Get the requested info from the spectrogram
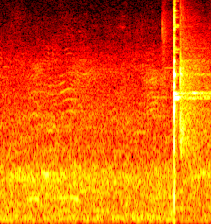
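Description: Aluminum college baseball bat striking a pitched ball near the end: one sharp crack with a brief high ring, solid contact that drives a hard-hit line drive.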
